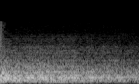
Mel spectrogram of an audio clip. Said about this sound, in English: Good Lord, what was that? Explosion. Look, it start fire there in that building. But the chemistry lab.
